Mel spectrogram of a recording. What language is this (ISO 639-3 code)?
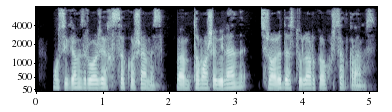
uzb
